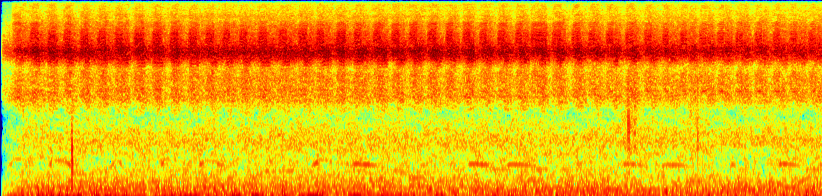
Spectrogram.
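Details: Cicadas in chorus on a summer day at Aghios Kosmas, Helliniko, Athens, Greece: a dense, continuous high buzzing hiss with a fast pulsing throb, steady and unbroken throughout, with a few faint chirps in the background.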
